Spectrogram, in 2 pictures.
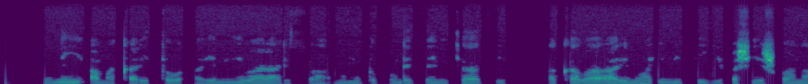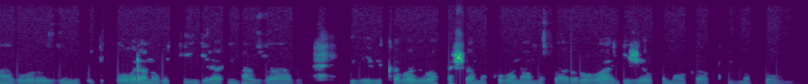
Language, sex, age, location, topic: Kinyarwanda, male, 18-24, Nyagatare, agriculture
